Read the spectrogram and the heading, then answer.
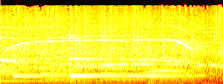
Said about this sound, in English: Or maybe I don't, because maybe I couldn't hear because you guys clapped, which is awesome.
